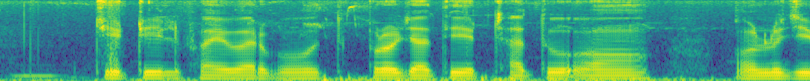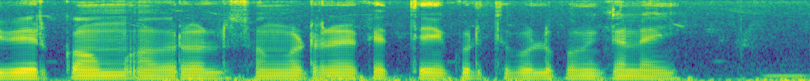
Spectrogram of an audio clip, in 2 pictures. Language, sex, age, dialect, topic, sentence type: Bengali, male, 41-45, Jharkhandi, agriculture, statement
